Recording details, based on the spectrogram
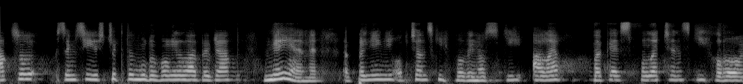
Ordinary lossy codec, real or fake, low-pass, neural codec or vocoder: AAC, 96 kbps; fake; 7.2 kHz; codec, 16 kHz, 1 kbps, FreqCodec, smaller model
